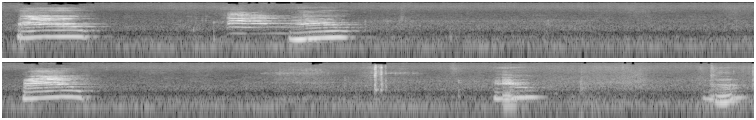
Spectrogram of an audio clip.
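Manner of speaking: very high imitated meow; cat meow. Owner meowing back to the cat, very high.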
